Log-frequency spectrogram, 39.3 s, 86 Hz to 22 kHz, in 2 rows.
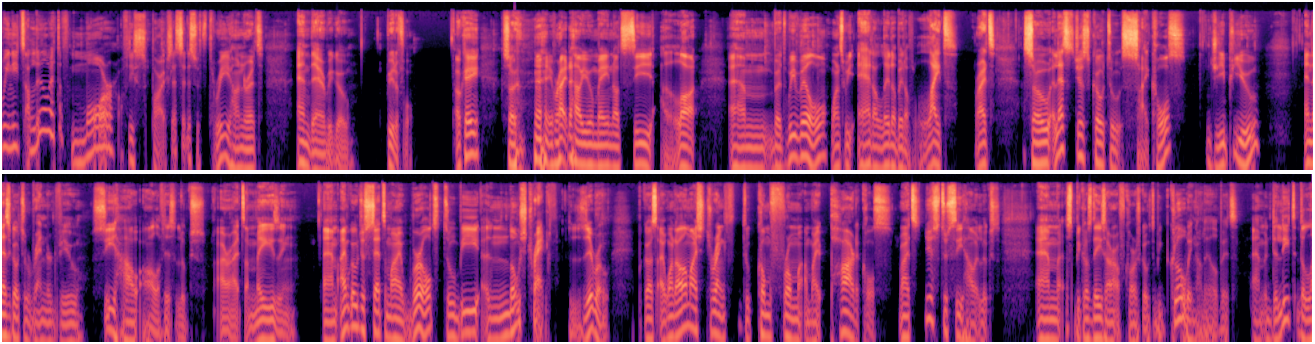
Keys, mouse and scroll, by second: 0.9-2.2 drag, 2.0 0, 3.7 click, 4.0 space, 6.6 space, 7.1 space, 7.4 space, 9.0 ctrl+s, 13.4 KP_1, 13.7 KP_3, 15.0 shift+middle drag, 16.9 click, 17.9 click, 22.3 middle click, 23.4 shift+middle click, 24.9 click, 27.1-28.4 drag, 38.5 click.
